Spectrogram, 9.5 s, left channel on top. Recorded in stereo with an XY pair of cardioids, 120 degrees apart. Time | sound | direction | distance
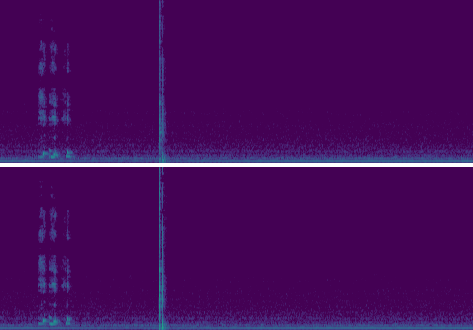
0.8 | laughter | 10° right | 3.5 m
3.2 | snoring | 55° right | 0.8 m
